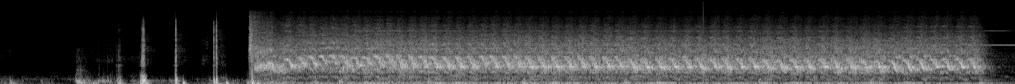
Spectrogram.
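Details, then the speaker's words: Ford 6.0 Powerstroke diesel (2005 truck) after FICM relay replaced, cranking on a jumper box; a few clicks then seven seconds of laboured rhythmic cranking, no start, electrics go dead; suspected weak batteries or starter pulling too hard, unconfirmed. "Whenever you turn it over, it just goes completely dead. What are you thinking? I think you're gonna need a starter. That starter's draining, pulling too hard."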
